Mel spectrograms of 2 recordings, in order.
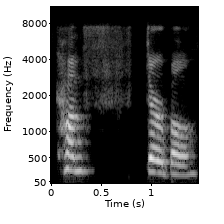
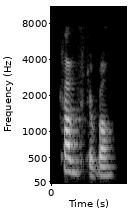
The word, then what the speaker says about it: comfortable: say it but comfortable it looks like comfortable but it's comfortable so we we kind of get rid of this o in the middle and it's just like comfortable so comfortable uh the next one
